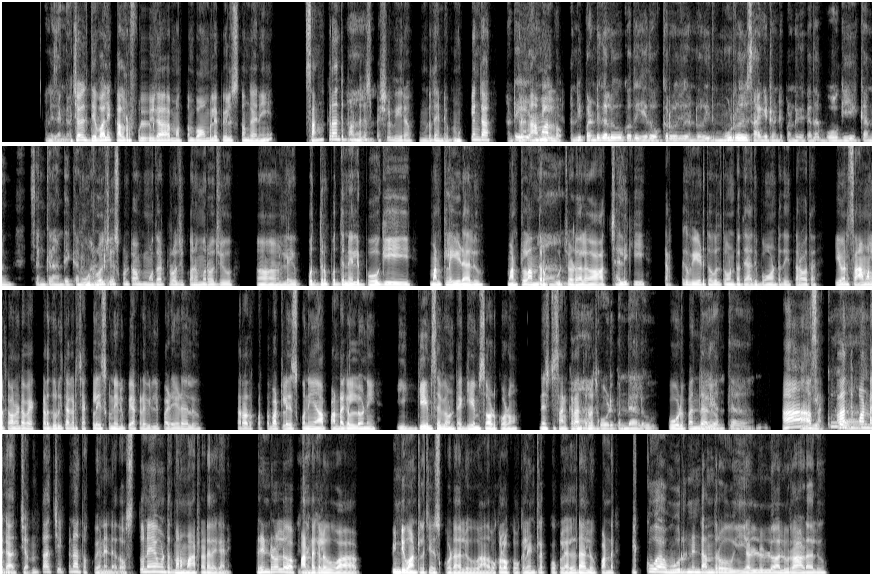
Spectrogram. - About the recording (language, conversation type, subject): Telugu, podcast, పండుగల సమయంలో ఇంటి ఏర్పాట్లు మీరు ఎలా ప్రణాళిక చేసుకుంటారు?
- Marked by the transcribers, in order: in English: "యాక్చువల్లీ"; in English: "కలర్‌ఫుల్‌గా"; in English: "స్పెషల్"; in English: "కరెక్ట్‌గా"; in English: "గేమ్స్"; in English: "గేమ్స్"; in English: "నెక్స్ట్"; tapping; other background noise; "ఎంత" said as "చెంత"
